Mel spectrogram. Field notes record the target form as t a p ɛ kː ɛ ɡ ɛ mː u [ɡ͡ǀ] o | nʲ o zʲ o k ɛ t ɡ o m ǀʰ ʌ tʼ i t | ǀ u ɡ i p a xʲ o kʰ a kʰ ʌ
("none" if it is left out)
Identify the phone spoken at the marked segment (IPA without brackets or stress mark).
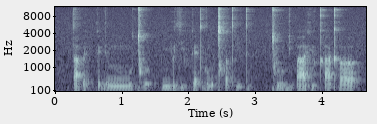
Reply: ɡ͡ǀ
